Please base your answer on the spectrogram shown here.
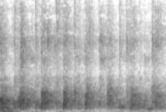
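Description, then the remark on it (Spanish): Audience applause given to the Lord Jesus at night: a crowd clapping steadily and fairly loudly, with many overlapping hand claps forming a dense, rhythmic patter that holds throughout. “Denle un aplauso al Señor Jesús, por favor, esta noche.”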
